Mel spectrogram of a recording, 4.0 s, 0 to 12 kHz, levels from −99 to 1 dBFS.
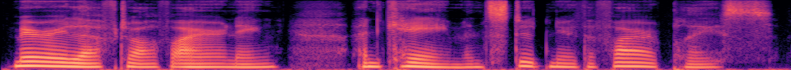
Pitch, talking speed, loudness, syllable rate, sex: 170 Hz, 180 wpm, -20 LUFS, 4.6 syllables/s, female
